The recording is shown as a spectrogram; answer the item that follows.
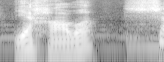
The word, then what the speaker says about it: Yahawashi: the source language right so when you pronounce it you say yahawah Shi all right so in English we have letters that is able to pronounce his name yahawashi so just because we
